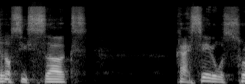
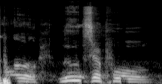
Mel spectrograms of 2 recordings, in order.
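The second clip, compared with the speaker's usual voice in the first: mocking rival fan; 6 dB louder, slower than usual. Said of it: "seeing their fan talking about some".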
